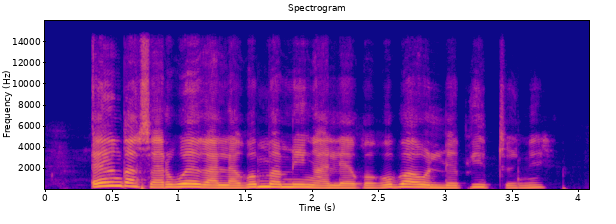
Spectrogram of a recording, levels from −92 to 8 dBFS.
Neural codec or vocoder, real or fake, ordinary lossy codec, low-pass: codec, 44.1 kHz, 7.8 kbps, Pupu-Codec; fake; none; 14.4 kHz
